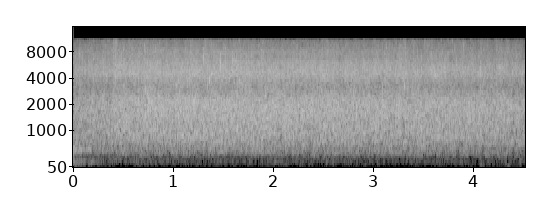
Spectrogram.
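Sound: audience applauding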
